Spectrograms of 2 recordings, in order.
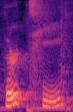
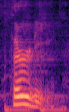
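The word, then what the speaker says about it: thirty: 13 but in 30 because that T is surrounded by vowel sounds we actually change that to an American T which sounds like a soft D so it's not 30 it's 30 so we have 13 third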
